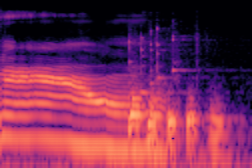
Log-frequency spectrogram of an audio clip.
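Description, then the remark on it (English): A person imitates a cat's meow, one long drawn-out mewing note that slides downward, followed by a shorter, choppier growl-like stretch, fairly loud with no other sounds. “Meow.”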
